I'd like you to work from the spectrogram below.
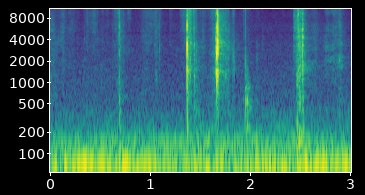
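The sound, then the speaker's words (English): Tarot cards being shuffled, a few quiet, papery riffles and flicks interrupted by two brighter, sharper snaps of card edges, all faint and irregular in rhythm. “And this card that I pulled out is going to help guide you to manifest that.”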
